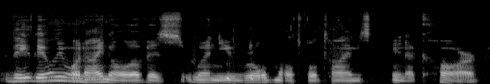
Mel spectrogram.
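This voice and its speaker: A man's voice: deep voice, lively intonation, moderate pace, a little mellow, no echo. A man on a casual podcast, easygoing, adding joking asides.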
